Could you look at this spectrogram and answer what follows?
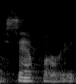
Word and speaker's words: Samplery: Yeah, Samplery. That's how you say it.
